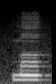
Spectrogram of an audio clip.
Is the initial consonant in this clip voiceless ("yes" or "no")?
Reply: no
